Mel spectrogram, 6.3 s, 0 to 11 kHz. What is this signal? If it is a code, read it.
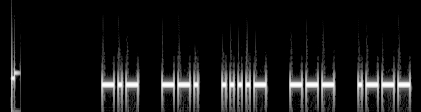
Morse code, heard as a keyed tone, about 20 wpm, spaced as for 14 wpm, 700 Hz. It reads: KG4OJ
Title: USA Call Signs - 2x Character Spacing - 20wpm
